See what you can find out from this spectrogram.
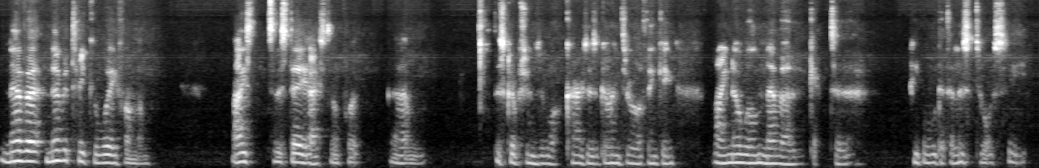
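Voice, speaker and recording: Husky, emphatic man reflecting in an interview. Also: fairly high pitch, level tone, a bit bright, rough recording. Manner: halting, emphatic, repeats phrases for stress. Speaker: guest, audio drama writer.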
